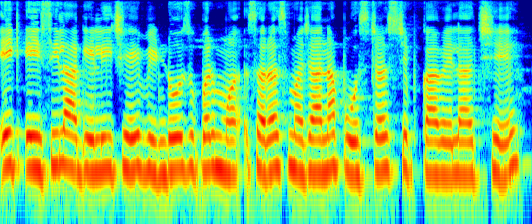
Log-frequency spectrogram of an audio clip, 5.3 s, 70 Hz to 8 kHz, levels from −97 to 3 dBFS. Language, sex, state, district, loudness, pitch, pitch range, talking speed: Gujarati, female, Gujarat, Valsad, -14 LUFS, 220 Hz, 210-225 Hz, 125 wpm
